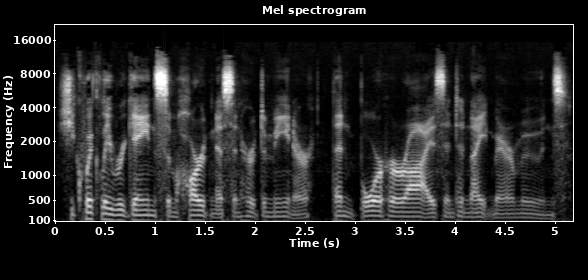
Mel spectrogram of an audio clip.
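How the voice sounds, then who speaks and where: A man reading scripted fan fiction narration in a measured, expressive way. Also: low voice, heavy background noise.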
